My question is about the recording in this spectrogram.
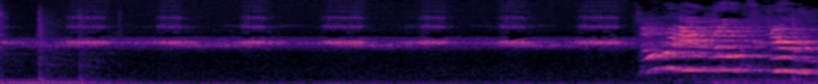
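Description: Cricket chirping, a clean high chirp repeating about three times a second: the stock 'crickets' sound of an awkward silence where nobody answers. It stops about three seconds in.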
